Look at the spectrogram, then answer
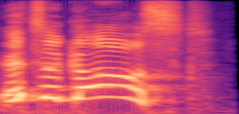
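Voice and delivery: high, loud mock-panicked yell; hammed-up frightened shout; crying out in fear. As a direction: yell it in played-up terror, stretched out. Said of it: "they cried out for fear".

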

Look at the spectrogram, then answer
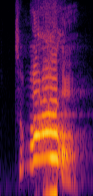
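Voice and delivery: squeaky, very high and loud tomorrow with a rise; a silly falsetto tomorrow; mock Pharaoh. Preacher mocking Pharaoh's answer, high and loud.

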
